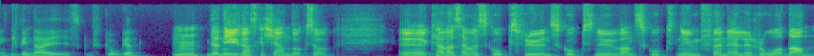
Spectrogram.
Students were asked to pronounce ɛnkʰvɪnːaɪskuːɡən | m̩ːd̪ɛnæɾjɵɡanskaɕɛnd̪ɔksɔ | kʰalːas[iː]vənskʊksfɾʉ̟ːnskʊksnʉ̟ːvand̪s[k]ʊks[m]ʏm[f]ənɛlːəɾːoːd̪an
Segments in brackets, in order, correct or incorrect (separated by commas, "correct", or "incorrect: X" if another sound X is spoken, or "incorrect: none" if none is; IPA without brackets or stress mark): incorrect: ɛː, correct, incorrect: n, correct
